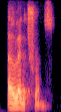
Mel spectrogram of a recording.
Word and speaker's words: electrons: with regard to the pronunciation of the word um electrons right electrons but um apart from that electrons right you have the accent in the second syllable electrons I think that's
